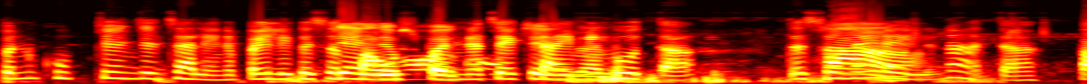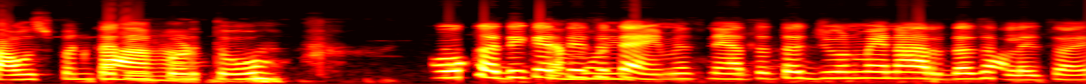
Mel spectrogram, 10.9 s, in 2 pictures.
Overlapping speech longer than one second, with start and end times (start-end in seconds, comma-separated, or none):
1.7-3.3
